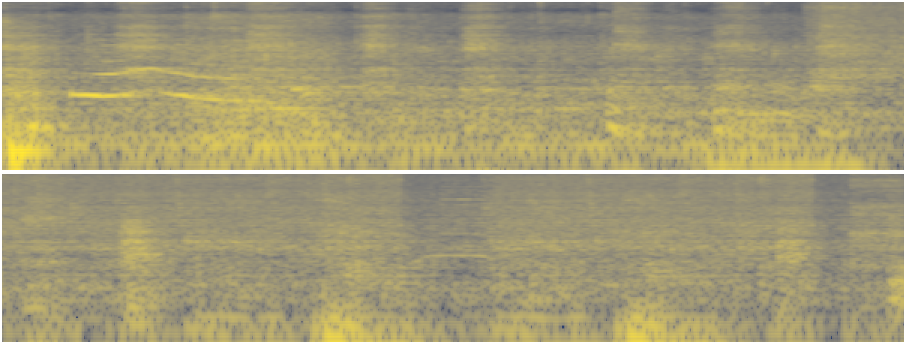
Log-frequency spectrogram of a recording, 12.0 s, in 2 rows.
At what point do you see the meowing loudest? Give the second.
1 s.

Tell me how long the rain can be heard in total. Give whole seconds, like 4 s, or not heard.
12 s.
